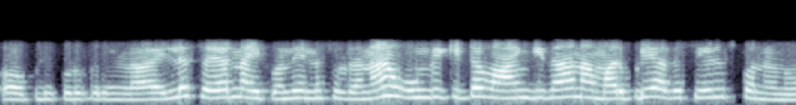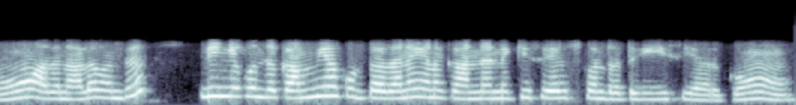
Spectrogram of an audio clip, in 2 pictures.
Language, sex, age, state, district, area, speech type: Tamil, female, 30-45, Tamil Nadu, Tiruvarur, rural, conversation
